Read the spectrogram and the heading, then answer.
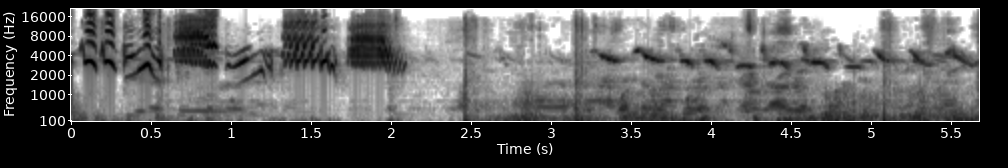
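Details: Chestnut-bellied seed finch (Sporophila angolensis) singing at a bird singing competition: quick, high, slurred whistles and twittering bursts over the steady murmur of a talking crowd.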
